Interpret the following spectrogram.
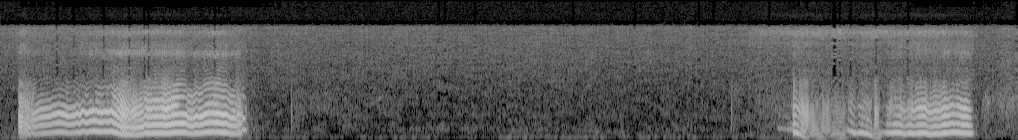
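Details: Sleeping elderly Pomeranian dog snoring, with two long humming snores that waver up and down in a reedy tone. The second one starts with a rough, sputtering onset. The pause of about five seconds between them is quiet.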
